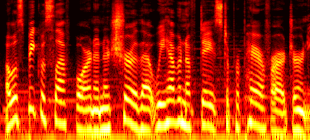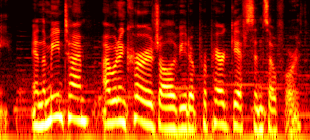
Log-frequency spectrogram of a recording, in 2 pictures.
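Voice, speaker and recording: A woman reading the game dialogue of an earnest, courteous male refugee leader in a formal, measured manner. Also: fairly low pitch, over music, lightly acted. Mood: earnest, reassuring.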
